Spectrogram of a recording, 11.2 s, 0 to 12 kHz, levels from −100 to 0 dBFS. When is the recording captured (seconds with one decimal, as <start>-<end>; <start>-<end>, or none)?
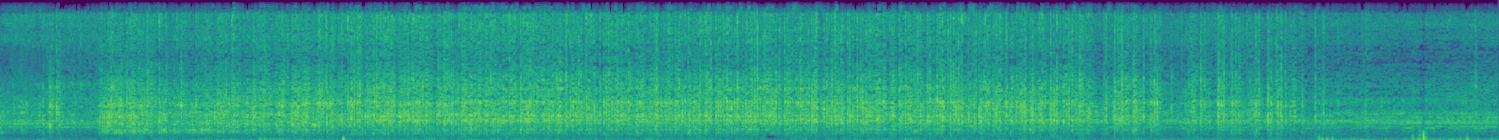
0.0-11.2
